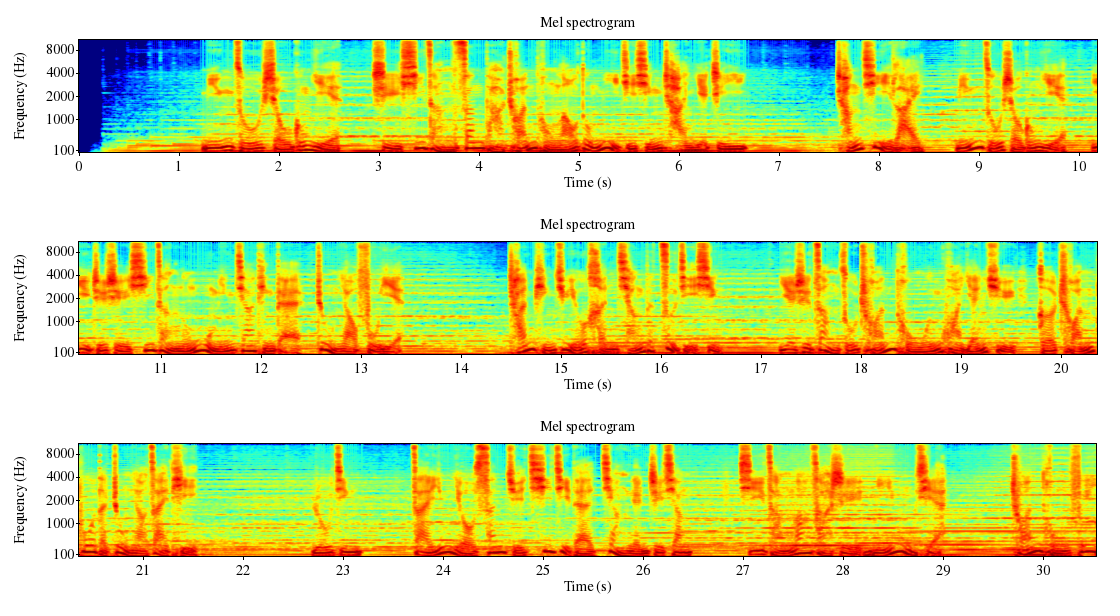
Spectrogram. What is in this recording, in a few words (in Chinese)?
男 纪录片; 民族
